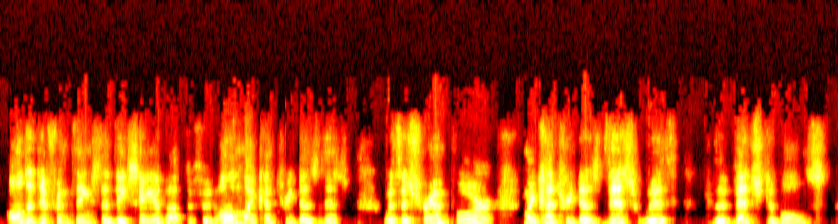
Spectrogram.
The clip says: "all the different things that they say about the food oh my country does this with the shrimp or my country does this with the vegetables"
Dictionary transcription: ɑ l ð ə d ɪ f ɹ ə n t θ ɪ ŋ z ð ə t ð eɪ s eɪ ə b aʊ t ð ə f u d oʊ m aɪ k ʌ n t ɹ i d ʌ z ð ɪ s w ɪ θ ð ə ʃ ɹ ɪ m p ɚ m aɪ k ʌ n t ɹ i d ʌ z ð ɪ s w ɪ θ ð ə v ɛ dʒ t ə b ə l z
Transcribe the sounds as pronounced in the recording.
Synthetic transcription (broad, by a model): ɑ l ð ə d ɪ f ɹ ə n θ ɪ ŋ z ð ə t ð eɪ s eɪ ə b aʊ t ð ə f u d oʊ m aɪ k ʌ n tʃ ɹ i d ʌ z ð ɪ s w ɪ ð ə ʃ ɹ ɪ m p ɚ m aɪ k ʌ n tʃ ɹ i d ʌ z ð ɪ s w ɪ ð ə v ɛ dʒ t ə b l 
